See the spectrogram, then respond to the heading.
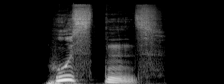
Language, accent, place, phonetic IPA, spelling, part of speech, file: German, Germany, Berlin, [ˈhuːstn̩s], Hustens, noun, De-Hustens.ogg
- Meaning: genitive singular of Husten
